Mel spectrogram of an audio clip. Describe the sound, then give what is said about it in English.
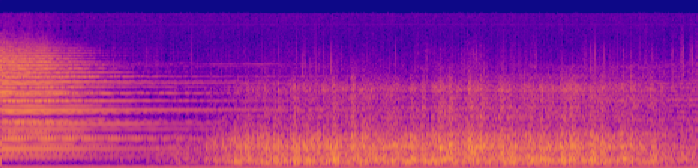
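A sustained tone with rich harmonics fades away over the first two seconds, giving way to the steady, dull, monotonous roar and rumble of a riding train, with no voices. “The sound was a dull, monotonous roar in my ears, and I listened, wondering if it were real or part of a dream.”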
